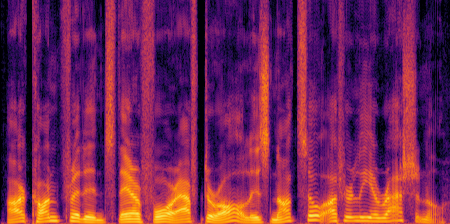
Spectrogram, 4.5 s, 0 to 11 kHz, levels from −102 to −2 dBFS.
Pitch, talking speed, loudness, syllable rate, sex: 145 Hz, 135 wpm, -16 LUFS, 5.0 syllables/s, male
